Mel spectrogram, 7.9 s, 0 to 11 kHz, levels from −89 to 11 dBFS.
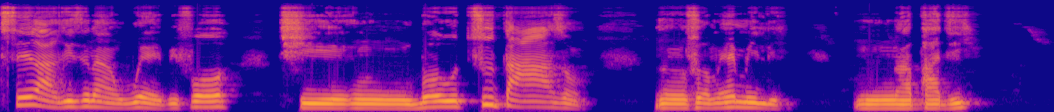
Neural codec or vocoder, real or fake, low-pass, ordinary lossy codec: none; real; 9.9 kHz; none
